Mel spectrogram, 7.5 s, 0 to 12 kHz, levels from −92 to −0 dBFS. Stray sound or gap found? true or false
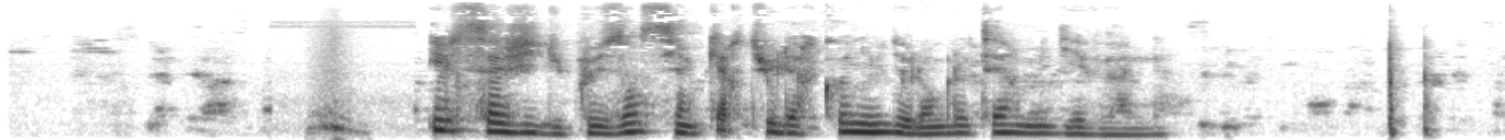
true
